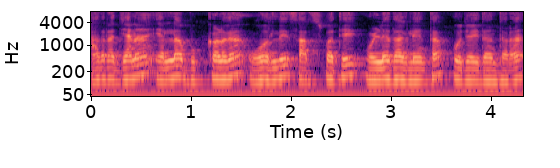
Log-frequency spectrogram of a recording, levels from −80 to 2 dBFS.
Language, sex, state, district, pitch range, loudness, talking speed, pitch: Kannada, male, Karnataka, Chamarajanagar, 125-135 Hz, -18 LUFS, 165 wpm, 130 Hz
